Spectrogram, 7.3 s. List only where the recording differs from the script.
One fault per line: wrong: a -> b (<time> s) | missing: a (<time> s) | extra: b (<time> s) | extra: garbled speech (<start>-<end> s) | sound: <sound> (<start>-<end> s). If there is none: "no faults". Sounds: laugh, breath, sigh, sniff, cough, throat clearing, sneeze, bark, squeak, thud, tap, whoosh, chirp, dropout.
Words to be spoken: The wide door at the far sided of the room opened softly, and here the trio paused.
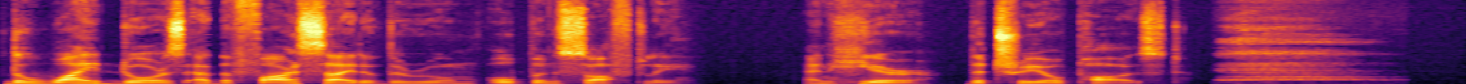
wrong: door -> doors (0.6 s)
wrong: sided -> side (1.5 s)
sound: sigh (6.1-7.1 s)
